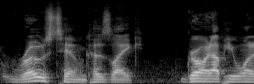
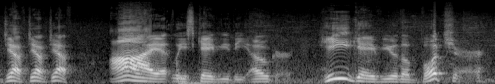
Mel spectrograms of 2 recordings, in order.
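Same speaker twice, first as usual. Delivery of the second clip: loud, slow mock one-upmanship; competitive bickering; 6 dB louder, slower than usual. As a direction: lean hard into the rival claim. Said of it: "who insulted Jeff more".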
